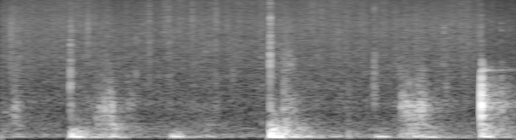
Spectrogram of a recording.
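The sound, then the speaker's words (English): Chile is ground with garlic and salt in a few gritty scraping strokes. Each stroke is a short burst separated by quiet pauses, in an uneven rhythm. “So our chiles and our tomatoes are ready. And so then you just want to grind up your chile with this garlic and the salt.”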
